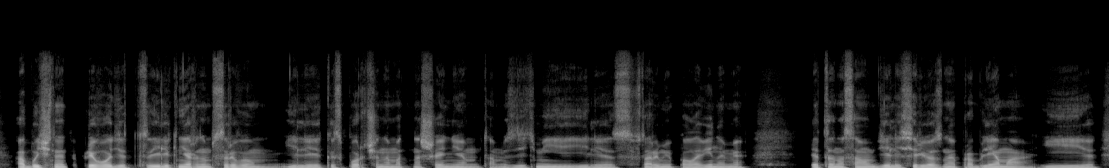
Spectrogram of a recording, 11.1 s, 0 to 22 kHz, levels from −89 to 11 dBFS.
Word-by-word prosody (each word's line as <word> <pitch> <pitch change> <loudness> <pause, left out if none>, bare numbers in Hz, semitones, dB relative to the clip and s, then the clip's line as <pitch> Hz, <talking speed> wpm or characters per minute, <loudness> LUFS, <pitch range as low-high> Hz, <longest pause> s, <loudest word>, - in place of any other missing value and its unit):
обычно 110 +5 +4
это 100 - -1
приводит 95 -2 +3
или 95 -1 +4
к 90 - -12
нервным 90 -2 +3
срывам, 90 -6 -1
или 85 -3 -1
к 80 - -8
испорченным 85 -1 -1
отношениям 80 -2 -2
там 75 -1 -8
с 80 - -8
детьми, 85 -1 -1
или 80 +1 -2
со 80 - -7
вторыми 85 0 0
половинами. 85 0 -1 0.6
Это 95 -1 +1
на 90 -1 +2
самом 90 0 +1
деле 95 +1 +2
серьезная 85 -1 +1
проблема. 90 +2 0
И 85 -2 -2
85 Hz, 135 wpm, -25 LUFS, 80-95 Hz, 0.6 s, обычно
